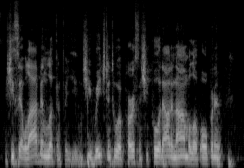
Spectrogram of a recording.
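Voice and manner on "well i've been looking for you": usual speaking voice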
